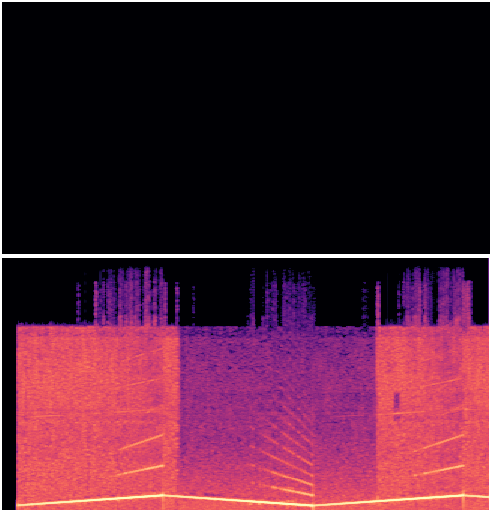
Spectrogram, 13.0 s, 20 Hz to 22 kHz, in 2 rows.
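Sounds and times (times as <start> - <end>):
siren wailing: 6.8 - 13.0.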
